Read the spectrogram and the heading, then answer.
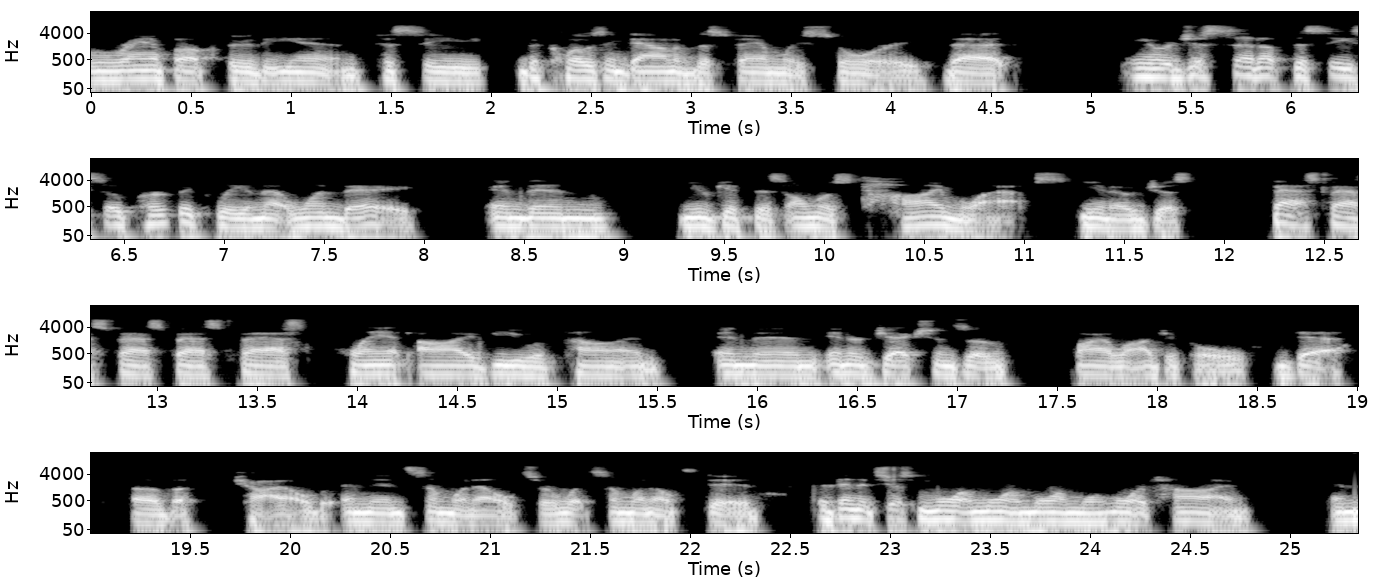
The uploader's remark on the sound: This discussion first appeared in our Not School Group. As an early recording, please bear with the sound quality.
